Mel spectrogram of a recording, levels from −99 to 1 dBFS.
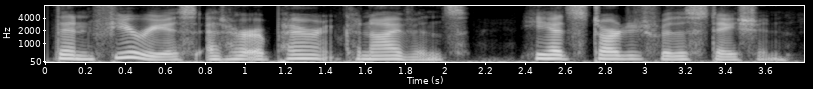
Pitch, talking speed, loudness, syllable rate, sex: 180 Hz, 190 wpm, -20 LUFS, 5.8 syllables/s, female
